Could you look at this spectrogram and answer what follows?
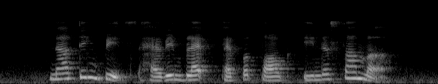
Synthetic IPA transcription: nat̪ĩŋbitshɛvĩŋblɛk̚pɛpəpɔkĩndəsamə̰

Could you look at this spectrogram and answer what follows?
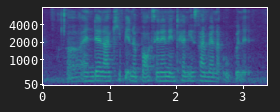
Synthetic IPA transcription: ʌɛ̃ndɛ̃naɪlkʰipɪtɪ̃nəbɔksɛ̃ndɛ̃nɪ̃ntʰɛ̃nḭɪ̃stʰãɪ̃mdɛ̃naɪʔopə̃nɪ̰t̚

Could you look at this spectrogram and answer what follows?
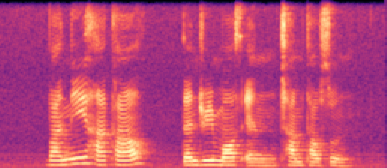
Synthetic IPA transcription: vanihakʰal | d̥ɛ̃ndɹimɔsɛ̃nt͡ʃʰãmtʰawsũn

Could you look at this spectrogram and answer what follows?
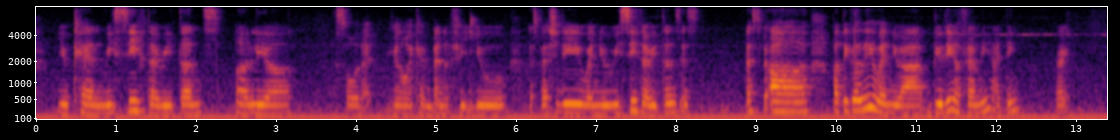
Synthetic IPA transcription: jukʰɛ̃nɹisivdəɹitə̃ns | əliə | sodɛ̰t̚junoɪt̚kʰɛ̃nbɛnəfit̚ju | ɛspɛʃəliwɛ̃njuɹisivdəɹitə̃nsɪts | ʔɛsʔə | patikuləliwɛ̃njuabildɪ̃ŋəfɛ̃mliajt̪ɪ̃ŋk̚ | ɹaɪt̚

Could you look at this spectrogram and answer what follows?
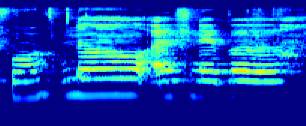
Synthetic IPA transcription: fɔnoa̰ɪvnɛvə

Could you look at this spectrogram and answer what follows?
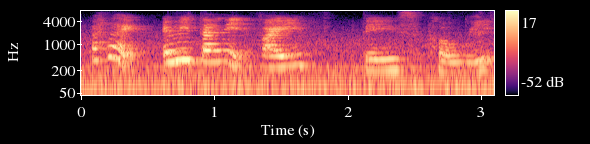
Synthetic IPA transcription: b̥atlaɪk̚ʔɛvɹitãnitfaɪv | despʰəwik

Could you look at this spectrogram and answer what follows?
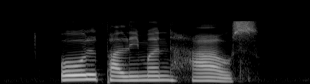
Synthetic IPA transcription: olpalimə̃nhaws

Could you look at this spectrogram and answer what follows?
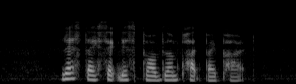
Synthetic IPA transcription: lɛtsdaɪsɛk̚dɪspʰɹɔblə̃mpʰat̚bajpʰat̚

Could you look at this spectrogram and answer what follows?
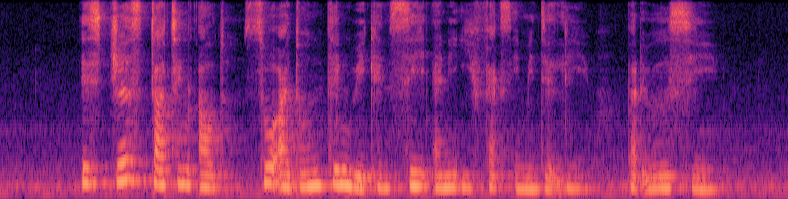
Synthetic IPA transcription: ɪtsd͡ʒasːtatɪ̃ŋaʊtsoajdõnθɪ̃ŋkwikʰɛ̃nsiʔɛniʔifɛk̚tsimidiətli | b̥atwilsi

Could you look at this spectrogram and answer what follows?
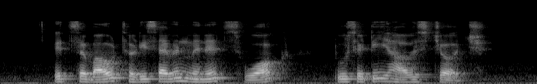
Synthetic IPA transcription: ɪʈsəbaʊʈ̚t̪ʰəːʈisɛʋə̃nmɪnɪʈsʋɔːk | ʈusɪʈiɦaːʋɪsʈt͡ʃəːt͡ʃ

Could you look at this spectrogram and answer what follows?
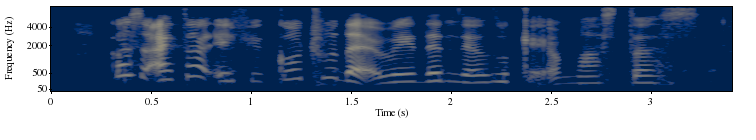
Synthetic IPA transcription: kɔsajt̪ɔtifjuɡot̪ʰɹudɛt̚wedɛ̃ndelukɛ̰t̚jɔ̰mastəs

